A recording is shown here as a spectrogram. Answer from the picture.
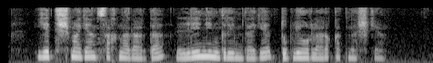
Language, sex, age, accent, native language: Uzbek, female, 25-34, Farg'ona, Uzbek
